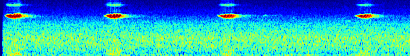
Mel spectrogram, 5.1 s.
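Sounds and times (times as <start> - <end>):
chaffinch rain call: 0.0 - 0.6, 1.2 - 1.9, 2.7 - 3.6, 4.3 - 5.0.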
